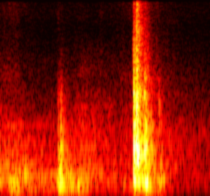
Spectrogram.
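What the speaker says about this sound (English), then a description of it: "now we have a sliding door" A sliding bifold bathroom door in a Winnebago Vita RV makes a soft knock followed by a sharper clack as it folds shut, two brief close sounds in a quiet room.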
